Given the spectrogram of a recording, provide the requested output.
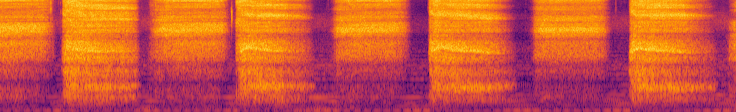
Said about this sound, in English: So we'll begin the breath work. Breath now. Deep breaths in through the nose. Breathing out through the mouth. It's a circular breath work. Turn the wheel of the breath in and out. Continuous.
